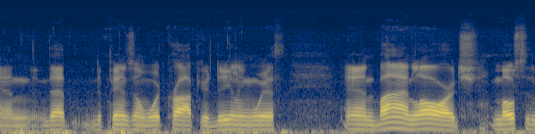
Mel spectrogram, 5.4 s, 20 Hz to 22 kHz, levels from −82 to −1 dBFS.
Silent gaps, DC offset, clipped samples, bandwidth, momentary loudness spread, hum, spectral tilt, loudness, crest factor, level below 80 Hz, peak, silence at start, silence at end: none; under 0.1%; under 0.1%; 13 kHz; 13 LU; none; -6 dB/octave; -20 LUFS; 18 dB; -34 dBFS; -2 dBFS; 0 s; 0 s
